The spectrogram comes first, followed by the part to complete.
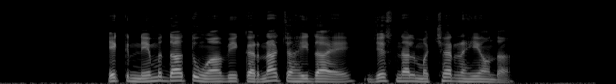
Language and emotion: Punjabi, neutral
